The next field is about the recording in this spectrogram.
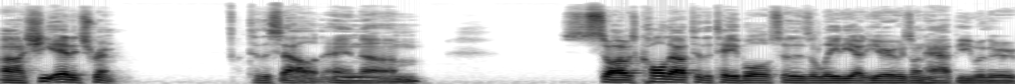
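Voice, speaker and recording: Talking at a very fast pace, a man with an American accent has a very deep, low pitch, and the recording is very clean with a silent background. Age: 30s. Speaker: restaurant owner. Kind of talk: interview. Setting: at his restaurant. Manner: halting.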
